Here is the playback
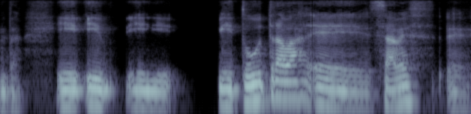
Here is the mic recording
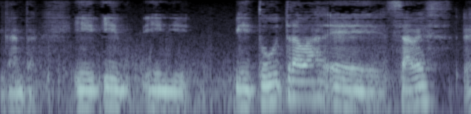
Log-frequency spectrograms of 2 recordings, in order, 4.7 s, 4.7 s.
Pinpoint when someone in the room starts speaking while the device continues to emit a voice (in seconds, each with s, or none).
none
